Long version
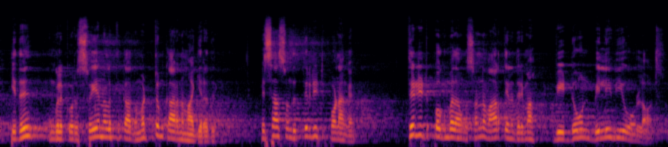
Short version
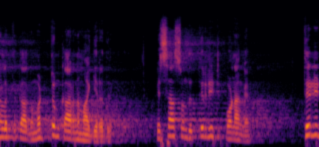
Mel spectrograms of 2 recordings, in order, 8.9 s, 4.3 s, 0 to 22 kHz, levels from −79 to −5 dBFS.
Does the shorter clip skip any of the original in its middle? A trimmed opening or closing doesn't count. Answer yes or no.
no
